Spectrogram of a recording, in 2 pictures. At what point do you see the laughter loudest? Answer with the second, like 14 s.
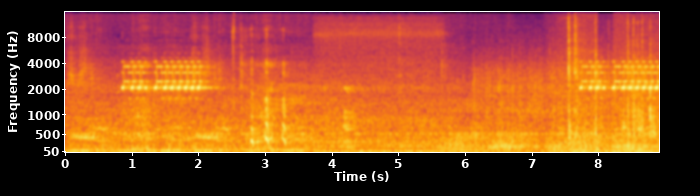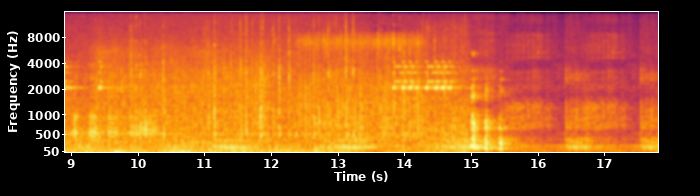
15 s.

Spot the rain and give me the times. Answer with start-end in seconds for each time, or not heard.
0.0-15.1.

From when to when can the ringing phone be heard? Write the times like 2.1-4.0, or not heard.
0.7-2.1, 7.6-9.5, 13.7-14.8.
